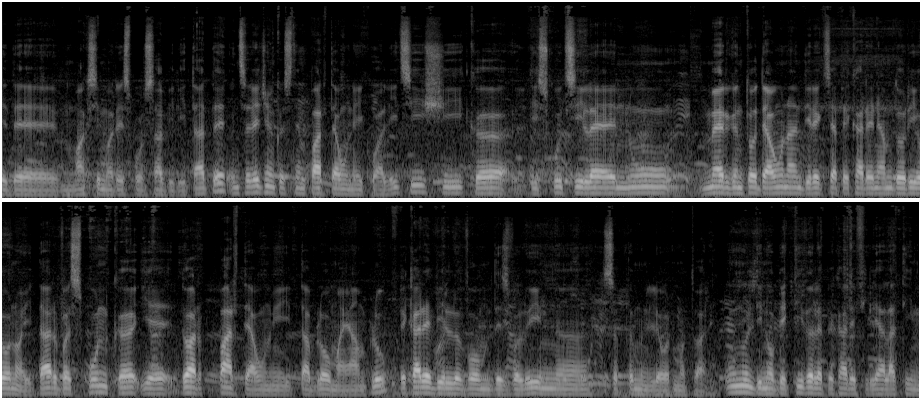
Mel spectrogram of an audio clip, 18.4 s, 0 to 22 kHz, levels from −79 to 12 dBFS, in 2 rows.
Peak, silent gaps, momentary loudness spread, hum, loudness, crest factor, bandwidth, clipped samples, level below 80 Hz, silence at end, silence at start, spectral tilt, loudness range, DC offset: -4 dBFS; none; 9 LU; none; -24 LUFS; 20 dB; over 20 kHz; under 0.1%; -52 dBFS; 0 s; 0 s; -5 dB/octave; 4 LU; under 0.1%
